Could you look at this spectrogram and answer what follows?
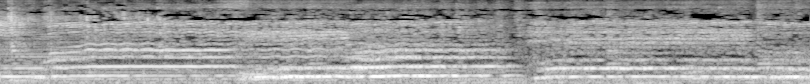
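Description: Hospital staff chanting a mantra together in three long held notes, each nearly two seconds and sliding up slightly at its start.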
